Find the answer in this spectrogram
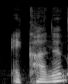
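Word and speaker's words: איכה: 히브리어로도 이 책은 에카입니다. 에카는 어떻게 혹은 슬프다를 의미하는 탄식의 표현입니다. 흥미롭게도 우리말 애가와 발음이 비슷합니다.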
